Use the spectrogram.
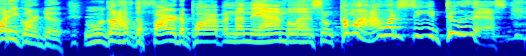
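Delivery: high, rising, raving shout like a madman. Recounting shouting all the way through the Yerba Buena tunnel: retelling a mad shout. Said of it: "shouted like a madman all the way through".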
